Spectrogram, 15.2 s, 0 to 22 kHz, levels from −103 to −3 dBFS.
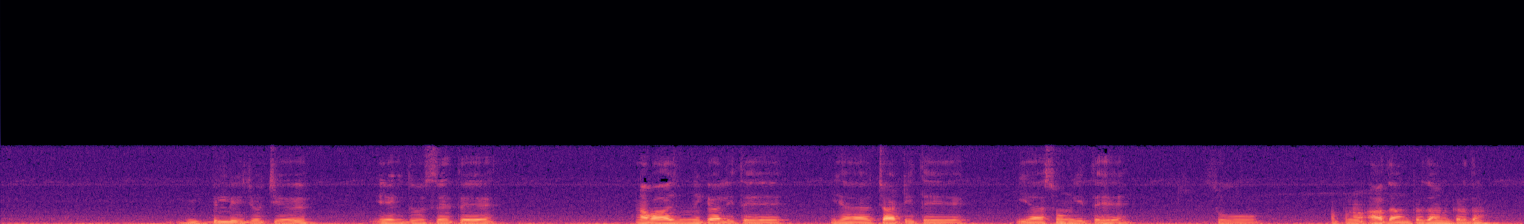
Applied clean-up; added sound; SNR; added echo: none; none; none; none.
